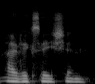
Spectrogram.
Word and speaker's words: Ivexation: Ivexation. That's how you pronounce the handle. Thank you for that question. I think they might have had another one. Call him Ivex. Ivex. That's what they said. They said Ivex is okay too.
